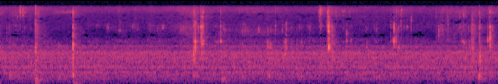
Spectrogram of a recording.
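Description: Faint chewing of a mouthful of food: a few soft, scattered mouth clicks and smacks over quiet room hiss.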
